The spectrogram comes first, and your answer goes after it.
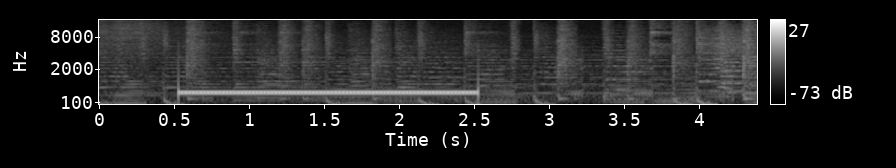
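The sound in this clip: Telephone tone on a call going to voicemail, a single unbroken beep at one even pitch lasting about two seconds, loud over quieter music-like sounds before and after.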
